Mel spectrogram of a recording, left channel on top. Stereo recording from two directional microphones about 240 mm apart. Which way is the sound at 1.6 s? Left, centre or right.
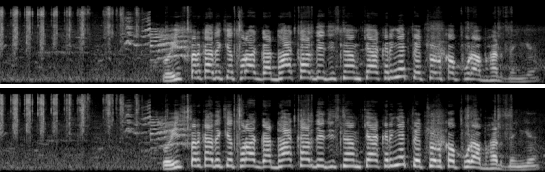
Centre.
